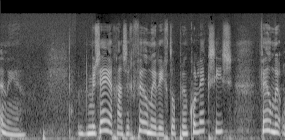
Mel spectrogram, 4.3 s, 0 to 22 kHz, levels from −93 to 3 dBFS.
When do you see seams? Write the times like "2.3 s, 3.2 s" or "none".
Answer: 1.1 s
